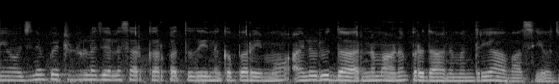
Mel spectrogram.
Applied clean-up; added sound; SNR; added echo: none; Thunder; 17 dB; none.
